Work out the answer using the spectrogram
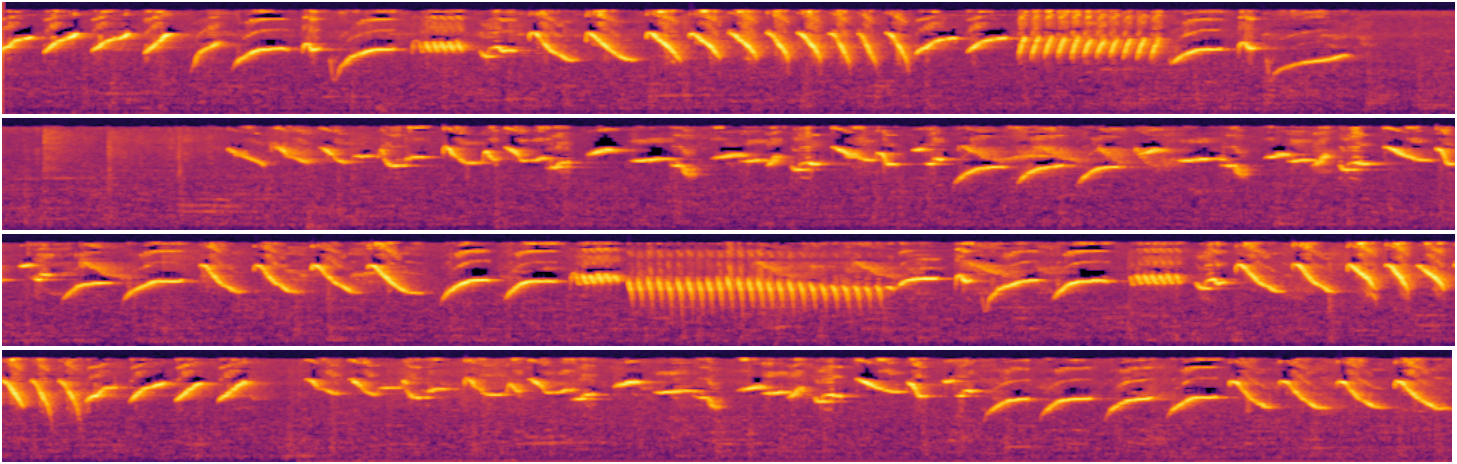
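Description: Birds chirping in rapid, continuous runs of short, high, downward-sliding notes, with a brief lull about seven seconds in and a harsher, noisier call around eighteen seconds.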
